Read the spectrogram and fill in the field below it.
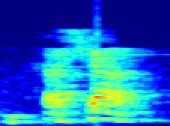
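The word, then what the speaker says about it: חשב: Sigue la Quinta, la quinta, es Hashab, comienza con K de kilo, Hashab, K, J, A, S, H, A, B grande, Hashab, con acento en la última A.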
